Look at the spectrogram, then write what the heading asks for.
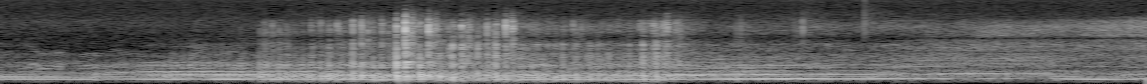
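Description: Mitsubishi Lancer Evo IV's turbocharged four-cylinder engine revving hard, its pitch rising and falling in steps. There is a rougher, crackling stretch about two seconds in, which is the loudest part.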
